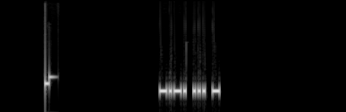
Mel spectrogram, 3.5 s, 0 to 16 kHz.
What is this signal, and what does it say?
Morse code, heard as a keyed tone, about 53 wpm, 700 Hz. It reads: CST
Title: USA Call Sign Postfixes - 3 Letters 50wpm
